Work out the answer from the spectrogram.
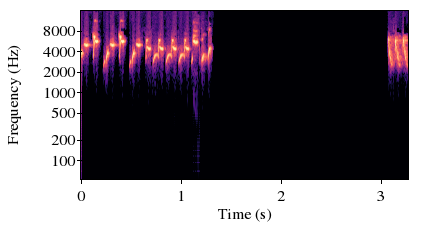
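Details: Spring song of a European goldfinch used to train cage birds: a quick run of bright, high chirps and liquid twitters lasting over a second, then silence and a brief dense trill at the end.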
